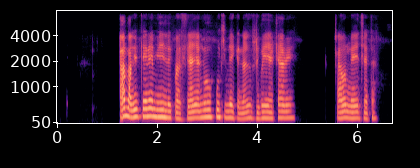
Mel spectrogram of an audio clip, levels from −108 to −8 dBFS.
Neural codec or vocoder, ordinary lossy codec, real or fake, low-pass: codec, 44.1 kHz, 2.6 kbps, SNAC; none; fake; 7.2 kHz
